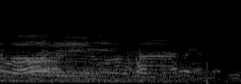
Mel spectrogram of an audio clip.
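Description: A man's voice chanting a devotional recitation into a microphone, in long, melodic drawn-out phrases that trail off near the end.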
